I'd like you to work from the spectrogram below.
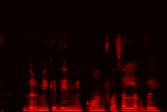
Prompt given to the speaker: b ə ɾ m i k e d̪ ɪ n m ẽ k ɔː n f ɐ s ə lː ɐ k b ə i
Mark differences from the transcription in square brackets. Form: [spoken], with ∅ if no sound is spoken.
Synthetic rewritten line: [ɡ] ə ɾ m i k e d̪ ɪ n m ẽ k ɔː n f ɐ s ə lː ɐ [ɡ] b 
